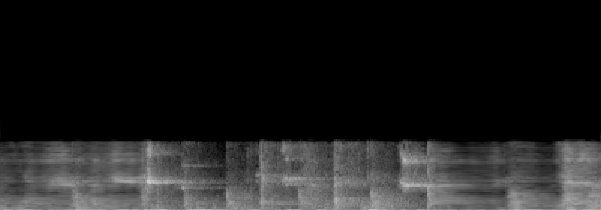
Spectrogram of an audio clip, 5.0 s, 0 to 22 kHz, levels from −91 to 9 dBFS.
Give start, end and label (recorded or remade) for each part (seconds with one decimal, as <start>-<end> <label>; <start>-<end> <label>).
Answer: 0.0-1.2 remade; 1.2-3.6 recorded; 3.6-5.0 remade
